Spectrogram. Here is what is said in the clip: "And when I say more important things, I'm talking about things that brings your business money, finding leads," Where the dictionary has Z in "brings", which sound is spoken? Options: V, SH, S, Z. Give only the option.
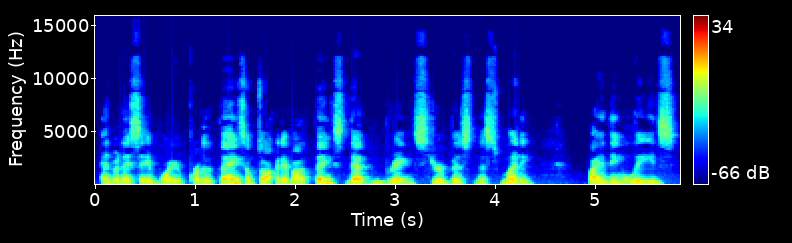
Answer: S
